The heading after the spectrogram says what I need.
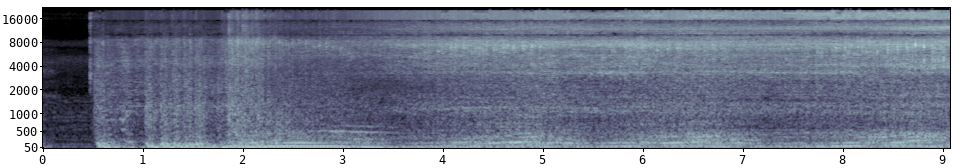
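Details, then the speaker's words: Porsche 944 racecar with swapped Honda J32 engine, first start on base tune, exhaust unfinished and no O2 sensor yet: brief crank, catches and settles into lumpy, uneven burble at idle, running very rich. "And she runs. Woo! She is rich. Very rich. But it runs."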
